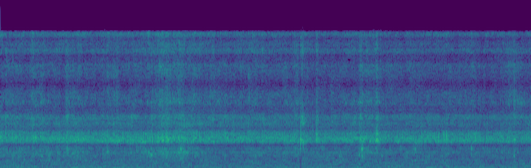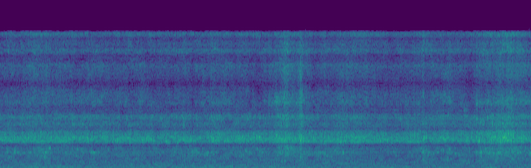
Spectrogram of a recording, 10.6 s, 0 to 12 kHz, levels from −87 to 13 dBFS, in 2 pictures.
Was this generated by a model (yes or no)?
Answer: yes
